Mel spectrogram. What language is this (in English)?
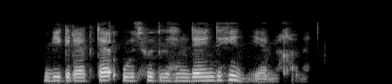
Bashkir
